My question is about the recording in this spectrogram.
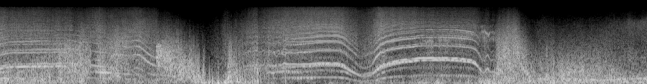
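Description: A 5-inch FPV freestyle quadcopter's motors and propellers whining, recorded by the GoPro on board. The pitch swoops down and back up with the throttle, dipping lowest about halfway through and climbing again near the end, over a rushing noise.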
